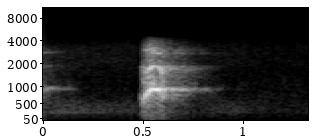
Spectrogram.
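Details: Single sharp, high-pitched bark from Tom, a newly adopted mixed-breed dog, short and bright with a quick falloff, indoors, with silence before and after.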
